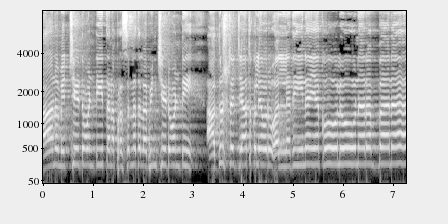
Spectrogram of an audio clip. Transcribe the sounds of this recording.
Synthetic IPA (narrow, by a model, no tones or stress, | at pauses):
t̪aːnumet͡ʃːeːʈuʋɐɳʈit̪ɐnɐpɾɐsɐnːɐt̪ɐlɐbʱiɲt͡ʃeːʈuʋɐɳʈi | aːd̪ɾuʂʈɐd͡ʒaːt̪ɐkulɛʋɐɾuɐlːɐd̪iːnɐjɐkuːlunɐɾɐbːɐnaː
